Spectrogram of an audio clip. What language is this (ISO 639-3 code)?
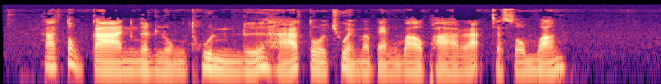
tha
